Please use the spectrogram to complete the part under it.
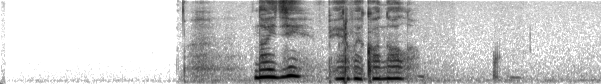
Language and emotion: Russian, sad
